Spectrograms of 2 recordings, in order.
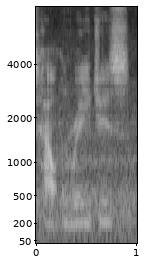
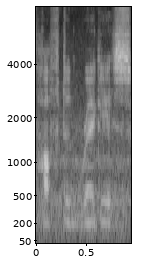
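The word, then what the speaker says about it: Houghton Regis: year or something and she didn't even know how to pronounce Halton Regis she was coming out with hufton Regis hooton Regis and or Christ so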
